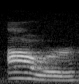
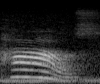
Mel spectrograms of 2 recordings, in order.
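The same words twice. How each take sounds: First: HOUR said loudly as "our", no h; h muda. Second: HOUSE louder, with a clear j-like h; h como jota. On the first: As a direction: start OUR straight on the ah vowel. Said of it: "esa era silenciosa". (our fuerte, con hache muda) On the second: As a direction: model HOUSE with its h fully sounded. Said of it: "es con una J". (house fuerte, con la h como jota) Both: Shown as a demonstration.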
